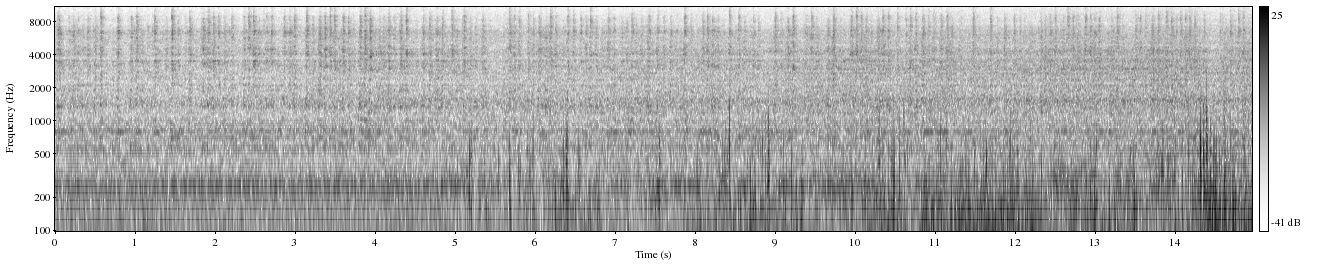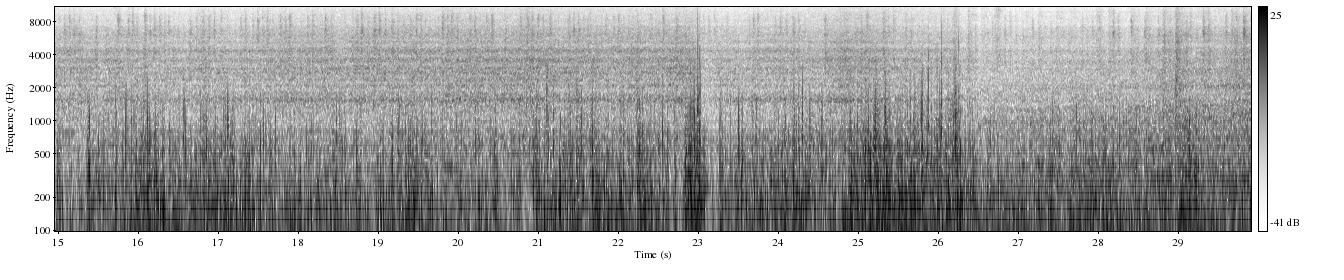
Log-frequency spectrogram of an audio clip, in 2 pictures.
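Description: ET2 electric multiple unit gathering speed. A steady hum at first gives way to a rumble of wheels on the rails that grows louder, with clatter over rail joints from about halfway.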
